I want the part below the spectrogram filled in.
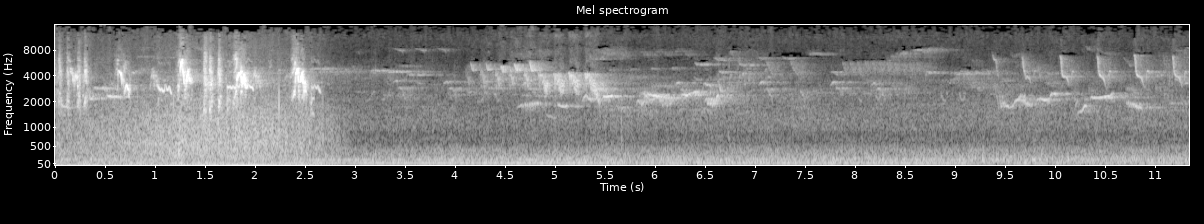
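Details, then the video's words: Common nightingale singing by a river among trees: a few loud, sharp ringing notes, then softer varied high warbling phrases over a steady background hiss of flowing water. "the sound of the nightingale"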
